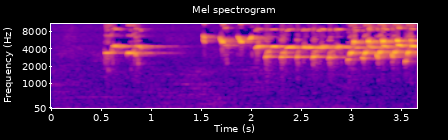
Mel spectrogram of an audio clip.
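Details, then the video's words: Clean Malaga-style song of a goldfinch × canary hybrid for teaching other birds: a brief high twitter, a short pause, then rapid bright trills and chirps rising in intensity. "Mixto jilguero cantando copia malaga _ Hybrid of goldfinch singing for training songs"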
